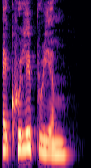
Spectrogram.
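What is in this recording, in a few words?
"equilibrium", British English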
